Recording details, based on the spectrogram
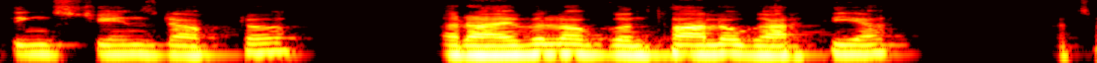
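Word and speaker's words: Gonzalo García: But things changed after arrival of Gonzalo Garcia.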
